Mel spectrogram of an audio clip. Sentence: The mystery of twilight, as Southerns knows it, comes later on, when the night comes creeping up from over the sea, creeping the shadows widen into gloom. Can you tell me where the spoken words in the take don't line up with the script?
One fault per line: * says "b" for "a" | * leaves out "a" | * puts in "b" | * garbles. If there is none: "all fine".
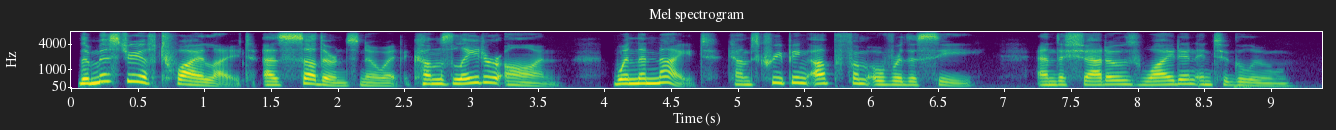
* says "know" for "knows"
* says "and" for "creeping"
